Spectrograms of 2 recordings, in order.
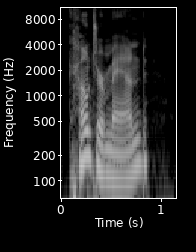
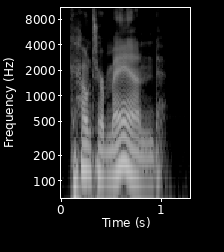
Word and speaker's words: countermand: It is countermand, M-A-N-D, and you can also emphasize the last syllable, so it could be countermand or countermand.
